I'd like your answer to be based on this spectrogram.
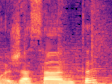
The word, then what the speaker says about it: Jacynthe: Allora, su Spotify mi chiamo Jasant, che si scrive J-A-C-Y-N-T-H-E.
